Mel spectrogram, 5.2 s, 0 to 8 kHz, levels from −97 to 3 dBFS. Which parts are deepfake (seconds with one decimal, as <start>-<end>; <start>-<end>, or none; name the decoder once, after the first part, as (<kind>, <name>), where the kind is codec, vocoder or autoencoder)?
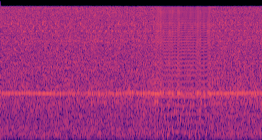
3.1-4.2 (vocoder, Vocos)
